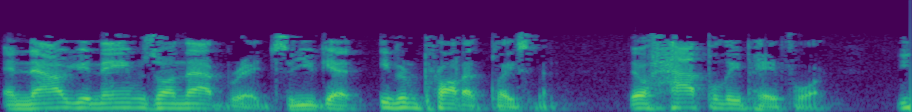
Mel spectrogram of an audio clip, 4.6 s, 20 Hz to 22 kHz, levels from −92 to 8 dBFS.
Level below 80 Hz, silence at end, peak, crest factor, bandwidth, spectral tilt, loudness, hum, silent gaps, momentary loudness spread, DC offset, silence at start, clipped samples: -54 dBFS; 0 s; 0 dBFS; 20 dB; 8 kHz; -3.5 dB/octave; -20 LUFS; none; none; 7 LU; under 0.1%; 0.05 s; under 0.1%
